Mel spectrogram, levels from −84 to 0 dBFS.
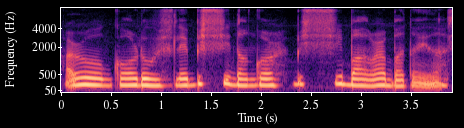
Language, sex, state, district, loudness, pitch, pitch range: Nagamese, female, Nagaland, Kohima, -15 LUFS, 190 Hz, 185-210 Hz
